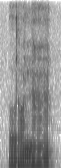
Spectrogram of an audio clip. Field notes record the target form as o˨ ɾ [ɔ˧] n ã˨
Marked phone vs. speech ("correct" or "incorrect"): correct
